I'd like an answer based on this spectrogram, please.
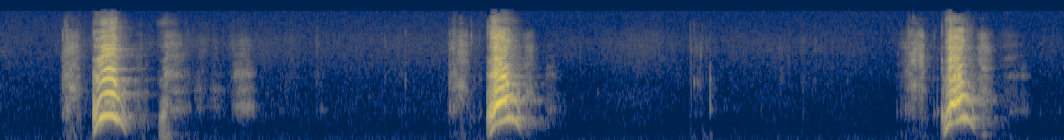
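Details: Three separate clear, ringing yips from a chihuahua, spaced about two seconds apart, each a short tonal yap that arches and falls, otherwise silent.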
